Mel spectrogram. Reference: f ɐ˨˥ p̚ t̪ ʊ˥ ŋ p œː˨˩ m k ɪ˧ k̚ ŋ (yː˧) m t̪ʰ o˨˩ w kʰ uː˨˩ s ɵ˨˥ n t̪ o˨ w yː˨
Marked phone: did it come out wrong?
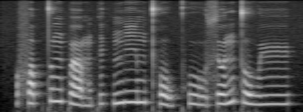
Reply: yes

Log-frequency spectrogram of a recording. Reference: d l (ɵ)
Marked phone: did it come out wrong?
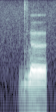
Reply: yes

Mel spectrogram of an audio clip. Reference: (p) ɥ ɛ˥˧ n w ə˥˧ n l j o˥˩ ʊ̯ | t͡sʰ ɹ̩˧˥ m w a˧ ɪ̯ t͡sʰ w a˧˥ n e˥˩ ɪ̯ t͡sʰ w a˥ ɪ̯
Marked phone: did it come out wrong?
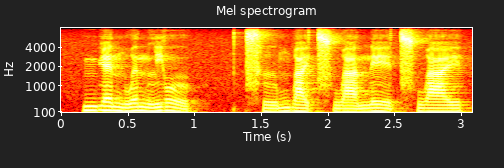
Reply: yes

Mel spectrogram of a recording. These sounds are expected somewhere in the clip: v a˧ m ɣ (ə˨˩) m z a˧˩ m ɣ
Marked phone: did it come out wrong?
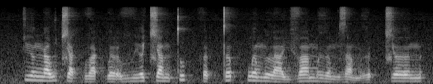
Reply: no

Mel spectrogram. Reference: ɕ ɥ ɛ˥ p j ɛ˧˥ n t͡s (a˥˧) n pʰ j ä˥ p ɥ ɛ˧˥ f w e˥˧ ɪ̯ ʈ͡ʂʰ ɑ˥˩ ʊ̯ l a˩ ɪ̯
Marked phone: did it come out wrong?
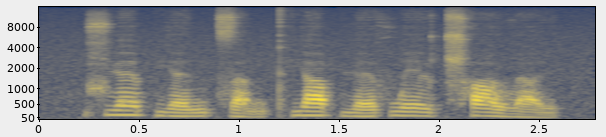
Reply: yes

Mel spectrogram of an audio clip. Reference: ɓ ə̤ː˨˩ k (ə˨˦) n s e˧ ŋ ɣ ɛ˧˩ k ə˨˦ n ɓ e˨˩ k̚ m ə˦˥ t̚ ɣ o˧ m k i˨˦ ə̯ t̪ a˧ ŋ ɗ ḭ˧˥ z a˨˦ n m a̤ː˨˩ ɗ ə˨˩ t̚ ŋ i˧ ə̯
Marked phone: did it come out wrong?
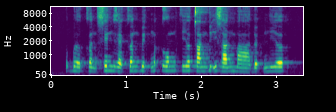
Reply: yes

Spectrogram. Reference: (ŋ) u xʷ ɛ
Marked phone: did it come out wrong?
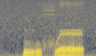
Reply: no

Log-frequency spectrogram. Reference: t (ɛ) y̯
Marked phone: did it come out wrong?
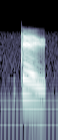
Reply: no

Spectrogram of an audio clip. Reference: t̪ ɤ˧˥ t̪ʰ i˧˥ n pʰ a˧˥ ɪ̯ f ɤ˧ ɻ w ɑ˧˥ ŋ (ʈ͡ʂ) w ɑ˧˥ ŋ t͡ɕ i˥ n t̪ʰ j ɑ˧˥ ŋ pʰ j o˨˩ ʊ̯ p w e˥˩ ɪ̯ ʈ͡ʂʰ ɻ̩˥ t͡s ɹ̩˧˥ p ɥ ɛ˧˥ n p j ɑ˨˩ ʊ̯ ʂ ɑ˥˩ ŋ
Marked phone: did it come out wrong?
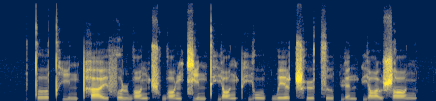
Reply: yes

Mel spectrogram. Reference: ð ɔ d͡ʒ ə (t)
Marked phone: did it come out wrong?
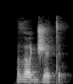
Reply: no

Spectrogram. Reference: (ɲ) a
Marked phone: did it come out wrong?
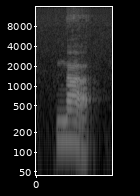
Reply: yes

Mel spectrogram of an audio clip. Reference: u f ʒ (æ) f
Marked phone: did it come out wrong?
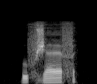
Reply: no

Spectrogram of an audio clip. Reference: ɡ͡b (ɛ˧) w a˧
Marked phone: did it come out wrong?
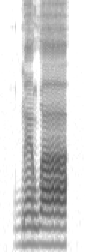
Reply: yes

